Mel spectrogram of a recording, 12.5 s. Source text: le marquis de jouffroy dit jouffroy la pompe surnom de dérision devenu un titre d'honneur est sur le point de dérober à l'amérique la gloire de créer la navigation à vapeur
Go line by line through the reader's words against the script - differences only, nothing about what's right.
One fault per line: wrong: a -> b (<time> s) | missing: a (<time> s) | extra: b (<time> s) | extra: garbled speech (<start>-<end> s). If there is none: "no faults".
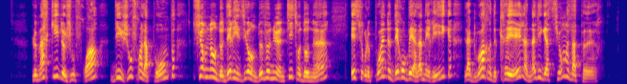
no faults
